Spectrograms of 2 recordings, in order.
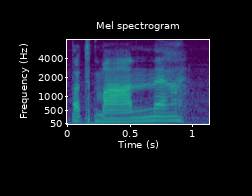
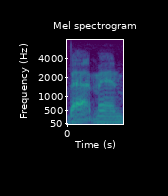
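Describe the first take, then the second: First: It is said with an exaggerated foreign-sounding pronunciation. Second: It is said with the ordinary English pronunciation. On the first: "is it actually pronounced like Batman?" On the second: "We might pronounce it Batman"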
